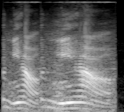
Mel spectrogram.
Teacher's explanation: your h sound is way too aspirated, and the back of your tongue is positioned too low.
